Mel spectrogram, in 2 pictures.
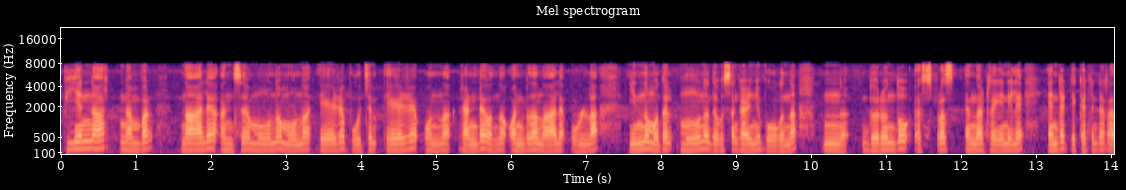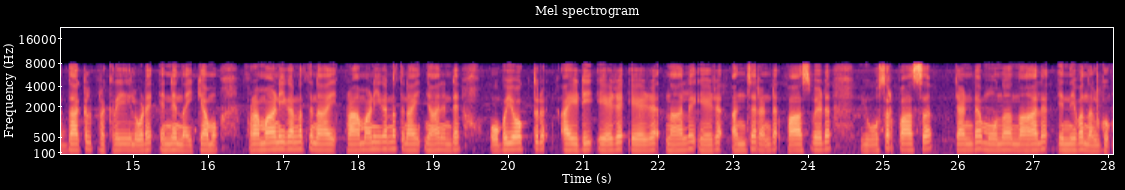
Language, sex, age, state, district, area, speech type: Malayalam, female, 45-60, Kerala, Idukki, rural, read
